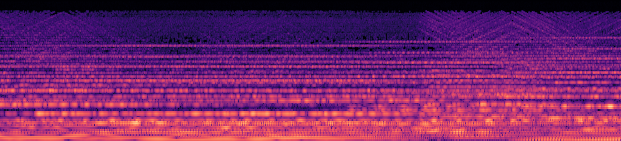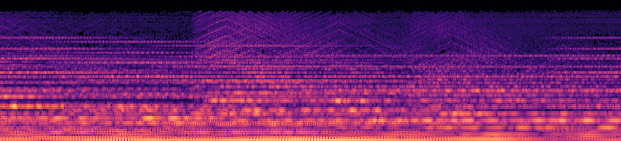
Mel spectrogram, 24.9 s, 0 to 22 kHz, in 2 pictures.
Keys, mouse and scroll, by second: 2.2 g, 3.9 click, 8.5 click, 10.6 click, 12.9 click, 15.4 g, 15.7 z, 16.6 click, 17.3 click, 18.5 g, 18.9 z, 20.4 click, 23.1-24.8 drag.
